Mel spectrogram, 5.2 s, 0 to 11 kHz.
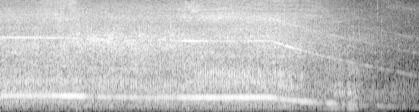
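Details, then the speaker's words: Hoover vacuum model UH7103 after partial unclogging and filter refit: motor runs with a strained whistling tone that sags in pitch before shutting off; airflow restriction from a remaining clog. "right, so we have another clog. It shouldn't be making that noise. There's some restriction down in there, so there's probably more stuff in there."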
